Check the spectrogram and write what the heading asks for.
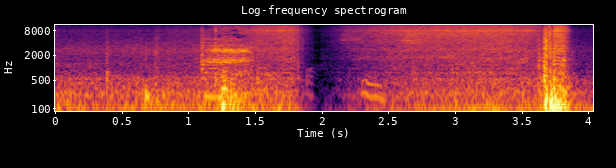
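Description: Car cabin noise with short hisses of escaping air, the loudest a sharp burst near the end. The driver takes it for air leaking out of a flat tyre, but it comes from the car alongside, not his own tyre. The sound drops out briefly at about the halfway point.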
